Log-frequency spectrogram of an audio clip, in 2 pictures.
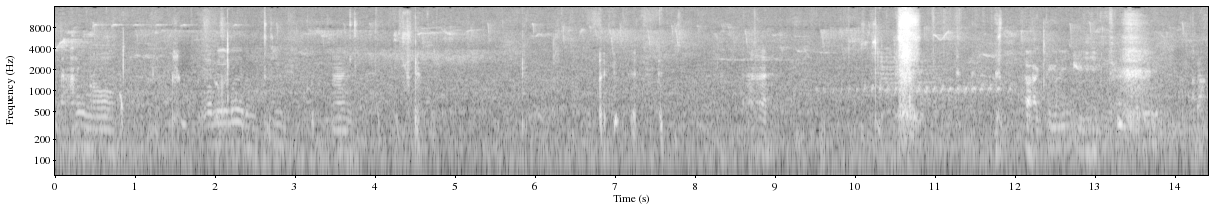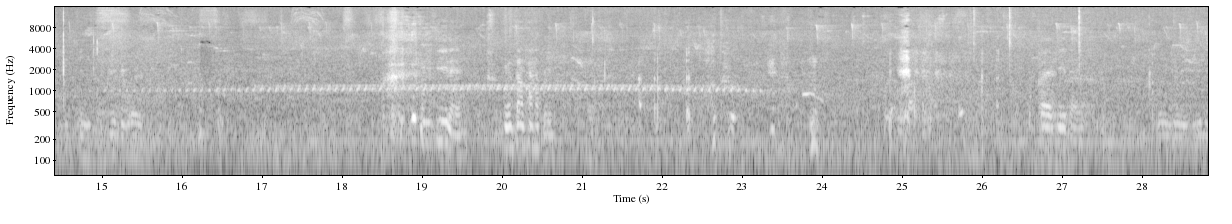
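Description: A baby monkey squeaks and whimpers softly close by.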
